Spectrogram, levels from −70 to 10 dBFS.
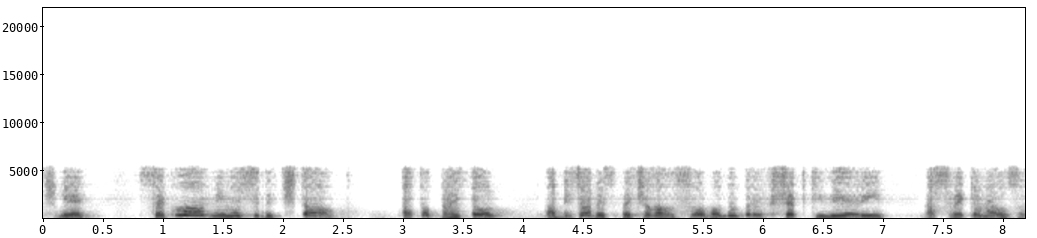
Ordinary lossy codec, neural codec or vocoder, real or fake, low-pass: none; codec, 44.1 kHz, 0.9 kbps, DAC; fake; 5.4 kHz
